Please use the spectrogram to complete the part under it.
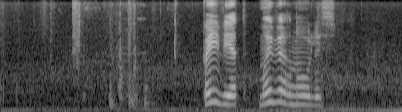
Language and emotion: Russian, positive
